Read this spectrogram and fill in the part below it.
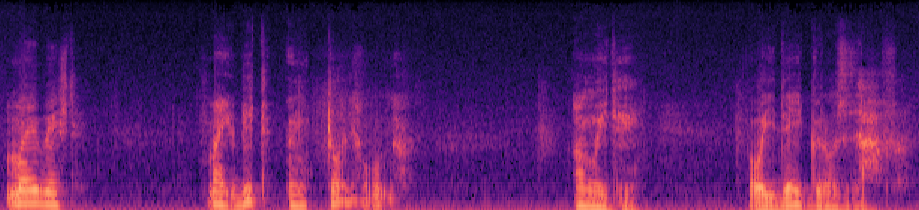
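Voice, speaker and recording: An actor in his sixties playing an aging, proud, desperate traveling salesman, with a husky, gravelly voice and declamatory delivery in a radio play. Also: mid-range voice, big pitch swings, pauses often, heavily acted. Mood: brooding. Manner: declamatory, swinging between bluster and wonder. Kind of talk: 1960 radio theatre acting.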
